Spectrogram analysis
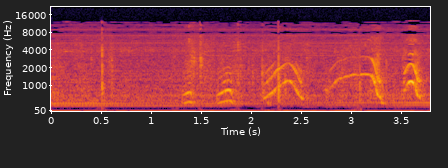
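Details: German Shepherd pups from the Anarchy and Core litter of three boys, born February 18, 2009 at Vom Barron's Pride, cry in a run of high, bowed whines that rise and fall, growing longer toward the end, against a constant background hum.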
